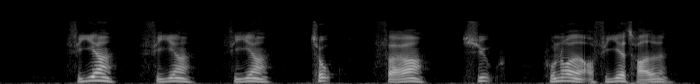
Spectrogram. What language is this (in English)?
Danish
